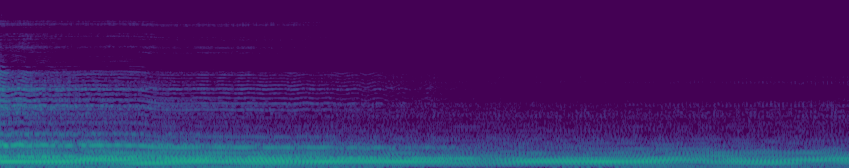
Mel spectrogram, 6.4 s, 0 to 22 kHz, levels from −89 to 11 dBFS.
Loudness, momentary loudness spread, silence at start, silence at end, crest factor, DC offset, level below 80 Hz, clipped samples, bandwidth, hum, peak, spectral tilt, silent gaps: -37 LUFS; 8 LU; 0 s; 0 s; 14 dB; under 0.1%; -56 dBFS; under 0.1%; 13 kHz; none; -22 dBFS; -9.5 dB/octave; none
